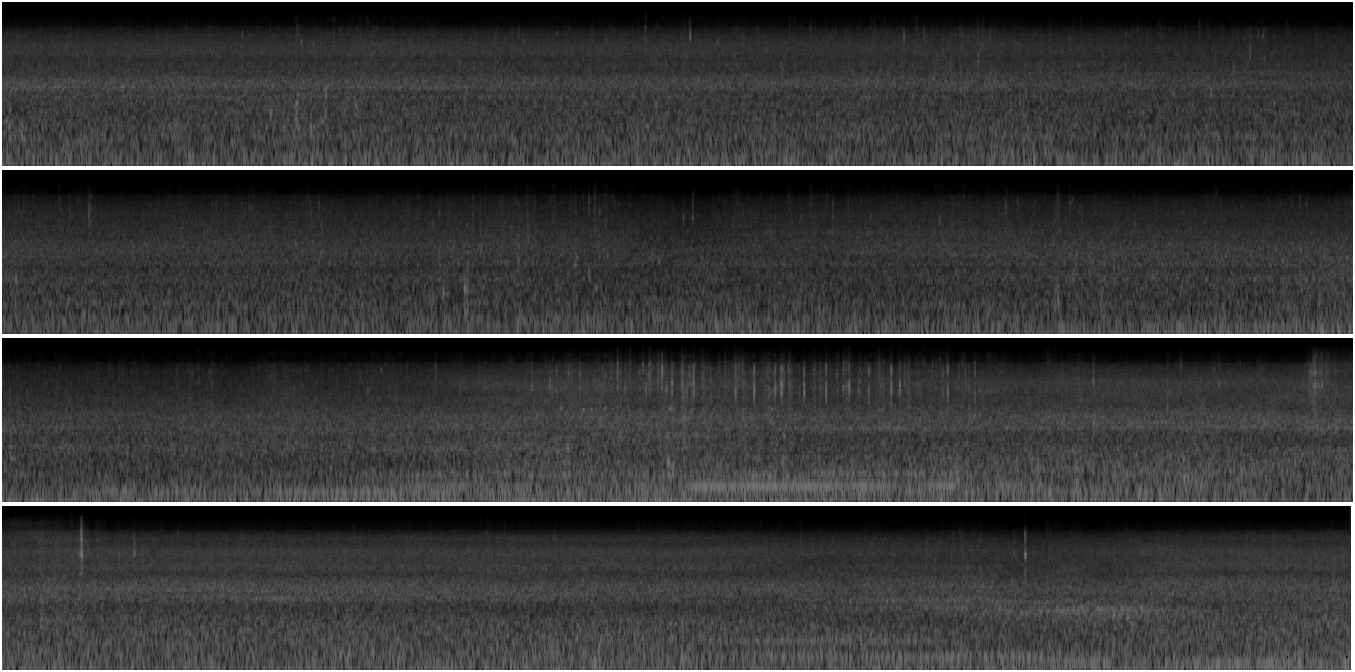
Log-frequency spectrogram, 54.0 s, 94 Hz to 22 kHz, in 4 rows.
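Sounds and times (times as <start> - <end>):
water rushing through spillway: 0.0 - 54.0
low droning rumble: 17.0 - 45.1.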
